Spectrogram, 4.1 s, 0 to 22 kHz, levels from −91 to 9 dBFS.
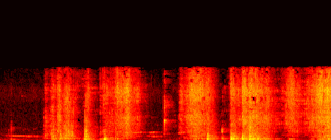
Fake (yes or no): no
